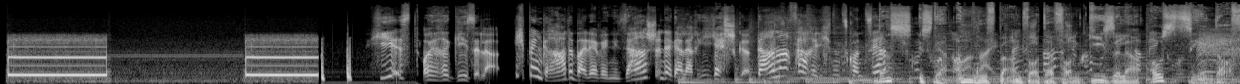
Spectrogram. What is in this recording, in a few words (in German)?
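Anrufbeantwortertitel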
